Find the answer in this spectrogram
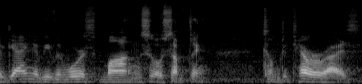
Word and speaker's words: Hmong: Pronounced Hmong.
